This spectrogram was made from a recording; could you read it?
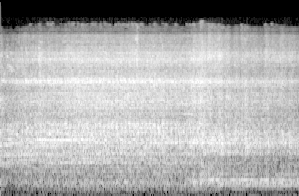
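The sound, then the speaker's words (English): A dense, steady roar of many powerful race car engines just started at Daytona, a loud sustained rumble that holds evenly throughout with no voices over it. “All right, engines are fired.”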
